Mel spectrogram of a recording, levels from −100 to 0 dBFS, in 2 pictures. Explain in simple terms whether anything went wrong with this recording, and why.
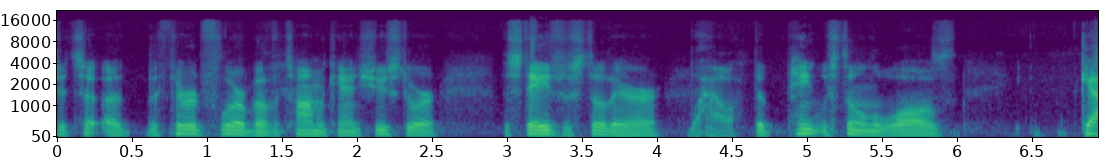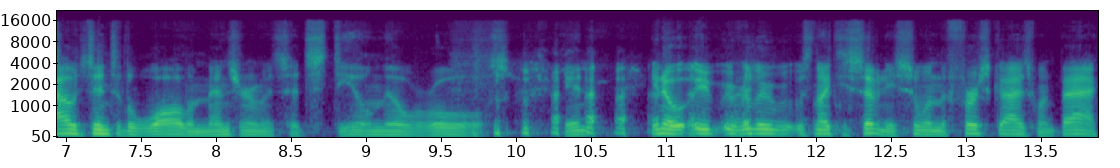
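Something did go wrong, and it lasts the whole clip. The fault is clock drift between sender and receiver. The device that sent this audio kept time about 2 percent slower than the device that received it. So the sound arrived a little too slowly. The receiver's small waiting store of audio kept running low. To keep playing, it had to stretch things out. Nothing breaks outright. The timing just never quite settles.

You hear the result as repeated timing corrections, from 0.38 s to 13.76 s. The receiver keeps repeating tiny slices of sound to fill the gaps. Each repeat is very short. Together they add roughly 0.3 of a second overall. Playback runs at about 98 percent of normal speed. The repeats come at uneven spacing, so they show up as faint hiccups or a slightly wobbly pace rather than one clear glitch.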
